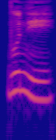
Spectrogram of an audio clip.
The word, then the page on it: 무늬: korean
